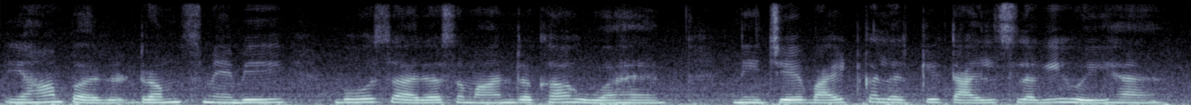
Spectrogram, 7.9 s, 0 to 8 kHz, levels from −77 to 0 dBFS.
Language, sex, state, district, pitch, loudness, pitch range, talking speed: Hindi, female, Haryana, Jhajjar, 215 Hz, -15 LUFS, 205-225 Hz, 145 wpm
